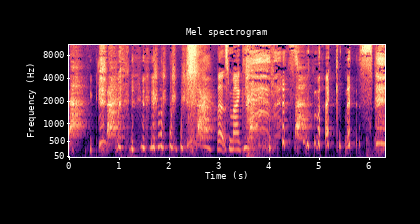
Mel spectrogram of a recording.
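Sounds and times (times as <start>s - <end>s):
dog barking: 0.0s - 1.3s, 2.5s - 3.0s, 4.4s - 5.0s
laughter: 0.4s - 2.9s, 3.5s - 6.3s
speech: 3.0s - 4.0s, 6.2s - 6.3s.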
